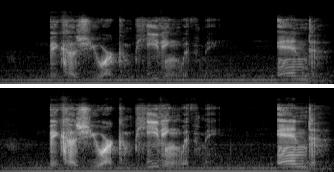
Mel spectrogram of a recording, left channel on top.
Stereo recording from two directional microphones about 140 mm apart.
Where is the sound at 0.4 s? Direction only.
40° right (ahead or behind).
